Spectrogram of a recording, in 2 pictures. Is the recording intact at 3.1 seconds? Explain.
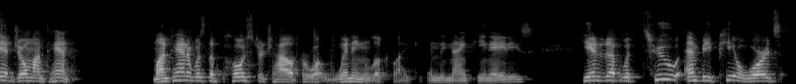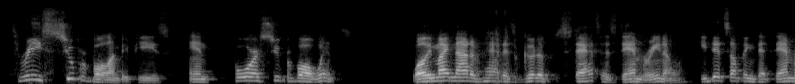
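No. From 2.96 to 3.34 s the audio breaks into an irregular burst of crackle and scratching, the sound of loose connector crackle. A worn or dirty contact in the signal path is rapidly making and breaking as it shifts, chopping the signal into fragments. Any DC sitting on the line turns each break into a small pop, which gives the burst its rough, uneven texture.

Beneath that burst, and through the whole clip, the speech carries plainly audible Speex codec damage. It sounds grainy and hoarse, and nothing is present above 15.3 kHz. Speex is a CELP codec: it models the voice with a short-term filter and spends a limited bit budget on the excitation signal that drives it. With too few bits for that excitation, the rebuilt speech loses smoothness and picks up a noisy roughness. The degree of damage fits a mid-range setting of around 22 kbps.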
